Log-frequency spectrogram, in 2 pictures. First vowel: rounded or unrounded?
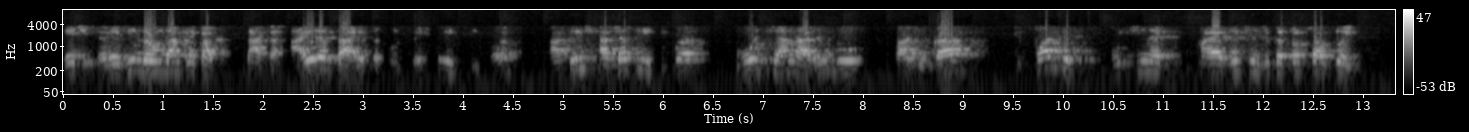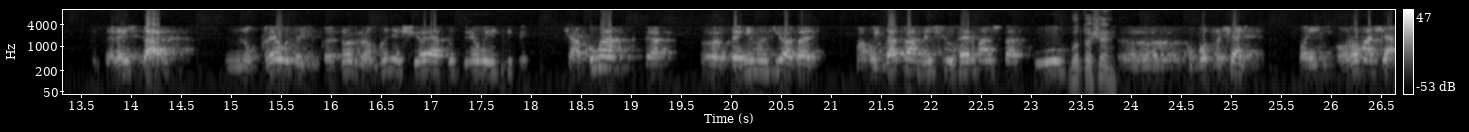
unrounded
